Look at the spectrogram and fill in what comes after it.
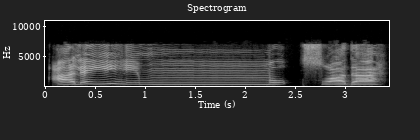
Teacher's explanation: یہاں پہ ادغام شفوی ہے، میم کے بعد میم ہے، علیہم مؤصدہ، حمزہ کے اوپر جھٹکا دیں گے، مؤصدہ، صاد کو پر پڑھیں گے۔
